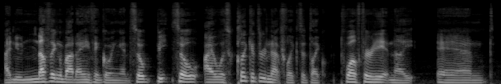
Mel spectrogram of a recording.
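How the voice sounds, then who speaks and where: A man's voice: medium pitch, normal speed. A man co-hosting a podcast, telling a rambling story in casual chat and laughing often. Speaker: podcast co-host. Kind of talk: casual chat over beers.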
